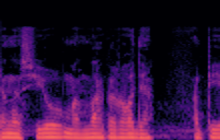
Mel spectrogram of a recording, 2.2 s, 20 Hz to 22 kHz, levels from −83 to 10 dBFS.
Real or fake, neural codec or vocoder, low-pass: fake; vocoder, 22.05 kHz, 80 mel bands, Vocos; 9.9 kHz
